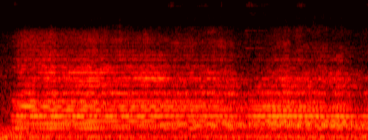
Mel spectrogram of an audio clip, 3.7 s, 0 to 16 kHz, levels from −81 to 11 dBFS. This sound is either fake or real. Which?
real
